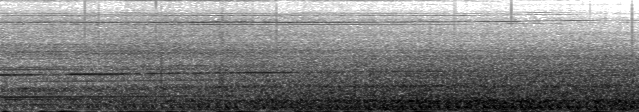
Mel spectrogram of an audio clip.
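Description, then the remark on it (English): The rotors of military recon helicopters whirl to life at first light in a heavy, continuous thrumming roar that holds steady and builds slightly louder toward the end, filling the scene, with no voices. “With first light, the rotors of our recon choppers whirl to life.”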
